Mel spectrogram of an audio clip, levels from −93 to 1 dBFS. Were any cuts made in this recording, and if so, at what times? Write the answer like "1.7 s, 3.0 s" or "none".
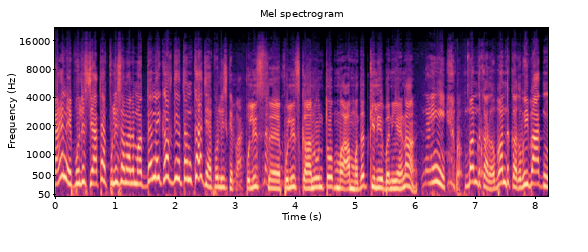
6.6 s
